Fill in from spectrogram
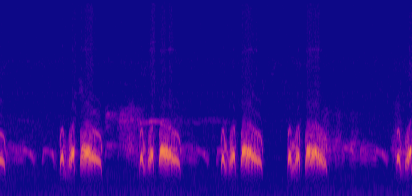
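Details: Spotted dove with a 'thổ sấm' (thunder-like) voice, played as a lure to stimulate wild doves. Several phrases of two short clipped notes and a longer, lower, falling coo. A faint tonal whine runs between phrases.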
